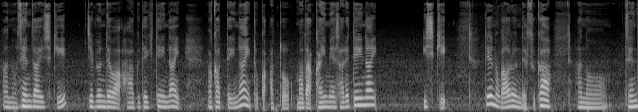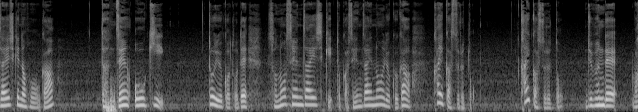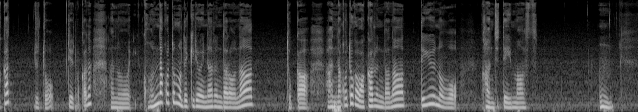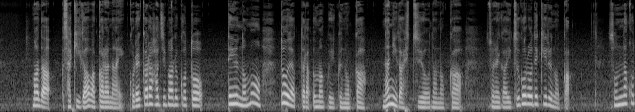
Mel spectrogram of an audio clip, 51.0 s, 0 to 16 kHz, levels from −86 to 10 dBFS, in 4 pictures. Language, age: Japanese, 40-59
